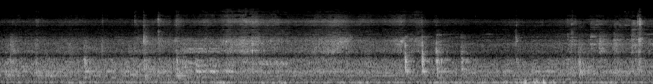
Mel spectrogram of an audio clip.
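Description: A man chewing a mouthful of udon with fried injeolmi, with a few sharp clicks about four seconds in, over a steady low rumble.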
